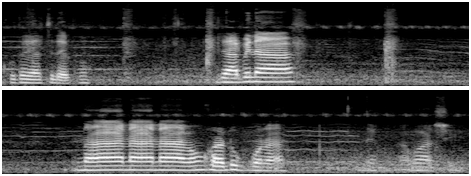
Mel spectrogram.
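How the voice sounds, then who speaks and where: A woman's voice: on the low side, steady tone, normal speed, slight background noise. A woman talking to her pet cat at home at night, coaxing it in a sing-song voice and repeating words over and over. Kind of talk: casual baby talk to a cat. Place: home at night, in and around the house.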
